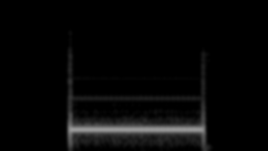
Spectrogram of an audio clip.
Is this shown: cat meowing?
no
